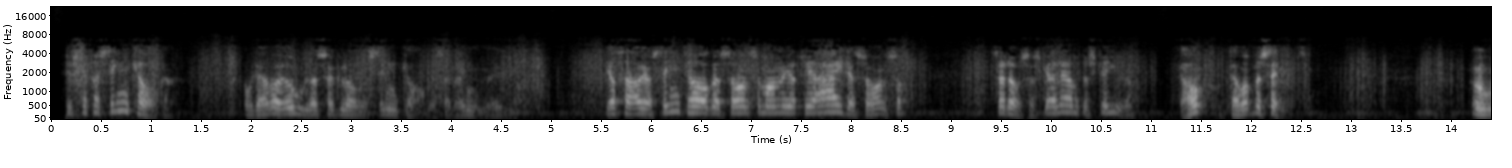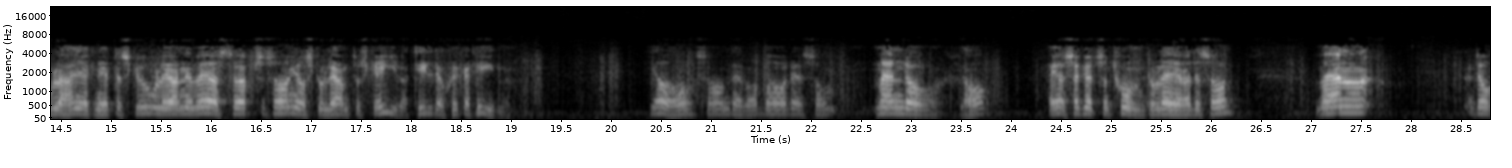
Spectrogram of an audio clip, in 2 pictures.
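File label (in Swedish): Jämshög Blekinge, dialekter; Folkminnen; Svenska sagor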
